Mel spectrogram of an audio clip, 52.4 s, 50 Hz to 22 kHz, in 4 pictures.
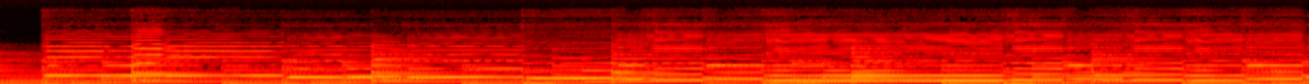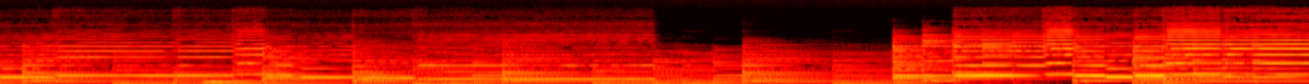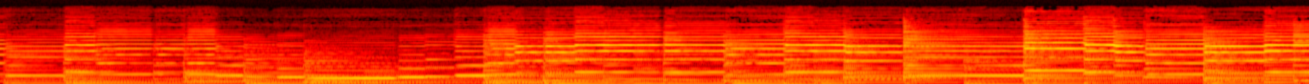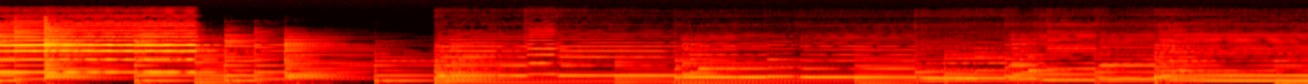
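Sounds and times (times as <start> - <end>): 
saxophone: 0.4 - 20.5, 22.0 - 42.3, 43.6 - 52.3.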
